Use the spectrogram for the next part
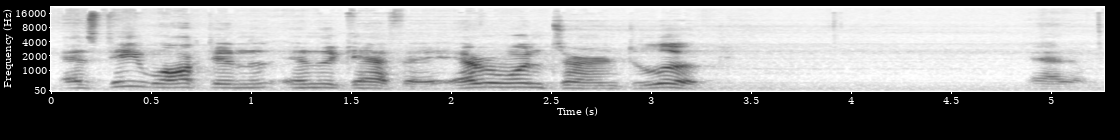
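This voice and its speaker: A storytelling host with a fairly high male voice spins a folksy yarn, speaking right to his audience in an expressive way. He's halting, frequently repeating and correcting his words, and the lo-fi recording sounds dull.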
